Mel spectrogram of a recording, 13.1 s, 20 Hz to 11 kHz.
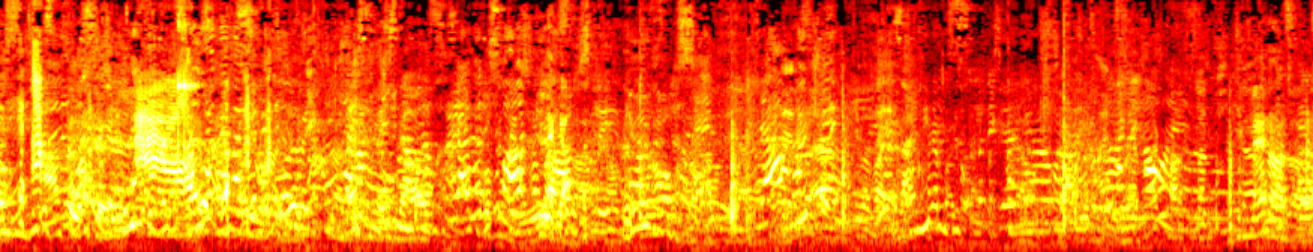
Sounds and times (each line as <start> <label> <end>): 0.0 people talking in the background 13.1
0.1 laugh 3.1
1.1 toast each other 2.8
1.7 set drinks on the tables 2.2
